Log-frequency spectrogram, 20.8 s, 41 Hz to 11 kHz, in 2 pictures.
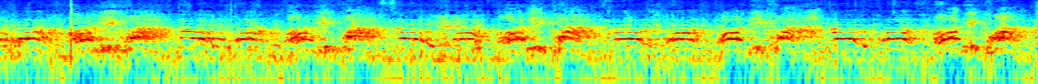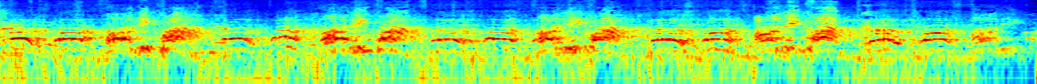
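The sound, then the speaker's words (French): A crowd chants in steady rhythmic bursts at the launch of the Vie Féminine women's rights caravan in Liège on 8 March. The voices are loud and continuous, with a regular pulse of repeated slogans. “Ce que vous venez d'entendre, c'est du son qu'on a pris lors du lancement de la Caravelle des droits des femmes de Vie féminine et le 8 mars passé à Liège.”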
